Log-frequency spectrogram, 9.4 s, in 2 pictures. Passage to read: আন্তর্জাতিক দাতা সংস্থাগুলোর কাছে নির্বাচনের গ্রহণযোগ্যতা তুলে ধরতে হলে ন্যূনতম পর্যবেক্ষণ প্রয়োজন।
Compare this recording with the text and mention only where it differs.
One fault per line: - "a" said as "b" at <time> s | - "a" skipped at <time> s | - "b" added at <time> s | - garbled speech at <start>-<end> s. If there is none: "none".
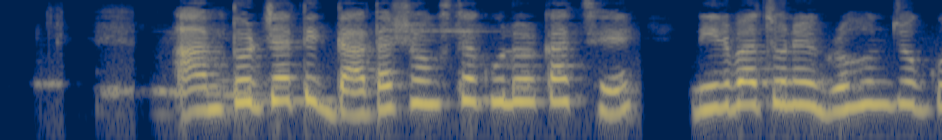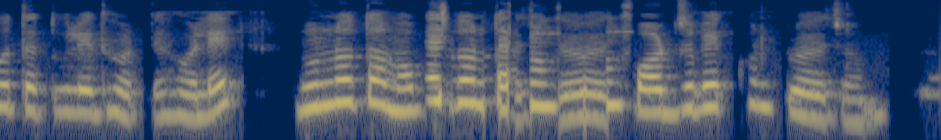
- garbled speech at 6.8-7.9 s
